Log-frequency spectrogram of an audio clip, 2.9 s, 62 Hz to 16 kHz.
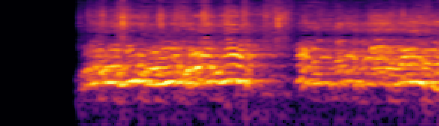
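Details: Serbian defense dog puppies, two months and eight days old, 75% Serbian defense dog and 25% American bulldog, in two long, steady, harmonic-rich cries, a short break between them, with no other sounds.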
